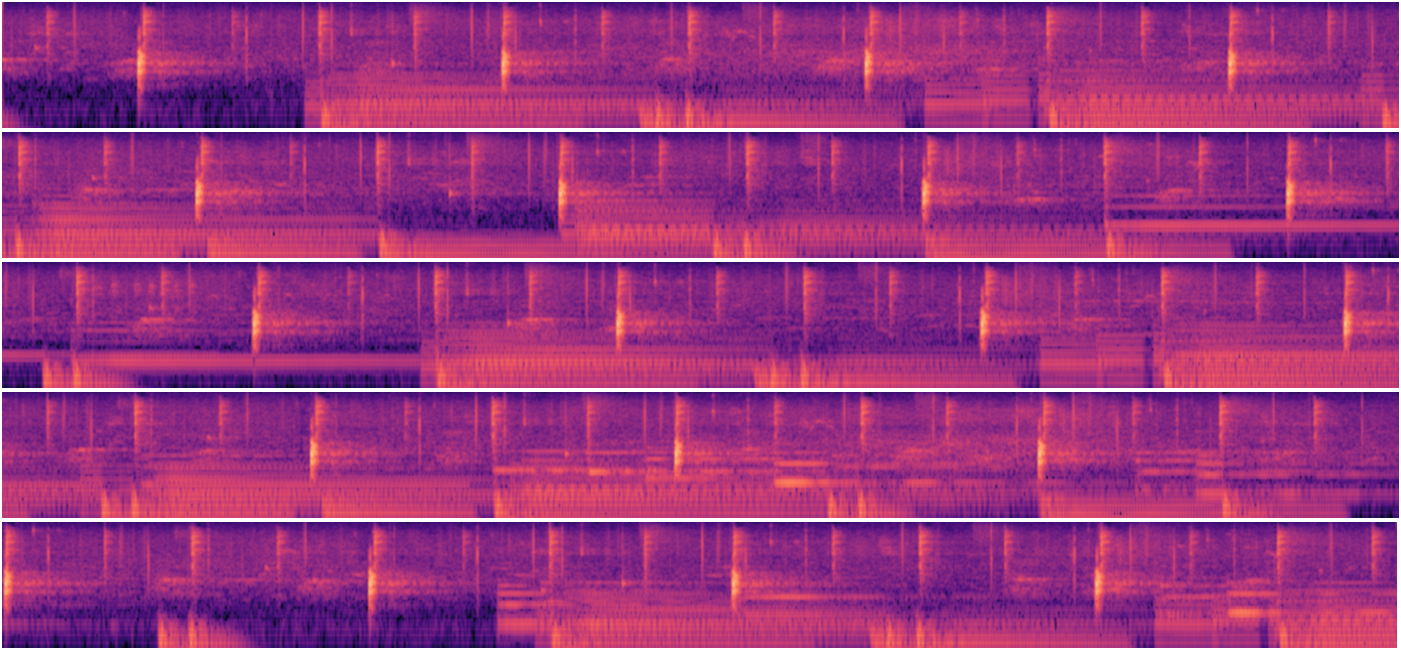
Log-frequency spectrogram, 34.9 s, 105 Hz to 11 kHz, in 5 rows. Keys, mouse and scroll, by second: 4.5 g, 5.4 ctrl+click, 6.3 g, 8.1 ctrl+click, 9.8 g, 12.7 ctrl+click, 13.4 g, 14.1 ctrl+click, 15.8 g, 16.8 ctrl+click, 19.9 g, 20.9 ctrl+click, 22.4 g, 23.4 ctrl+click, 23.8 r, 25.0 ctrl+click, 27.0 g, 30.2 g, 34.2 ctrl+middle click.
